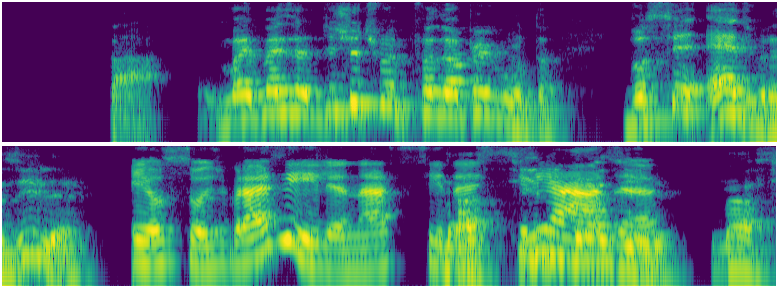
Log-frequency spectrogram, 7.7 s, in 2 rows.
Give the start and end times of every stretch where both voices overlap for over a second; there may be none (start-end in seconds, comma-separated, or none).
6.0-7.2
